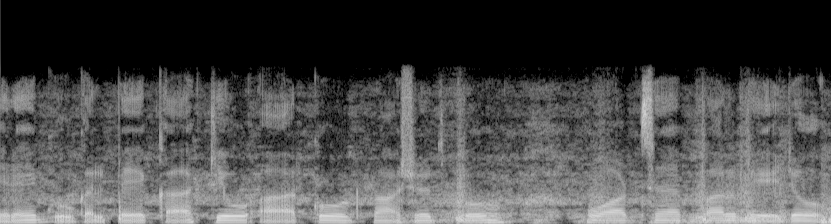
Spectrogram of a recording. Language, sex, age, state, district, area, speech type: Urdu, male, 30-45, Uttar Pradesh, Gautam Buddha Nagar, urban, read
